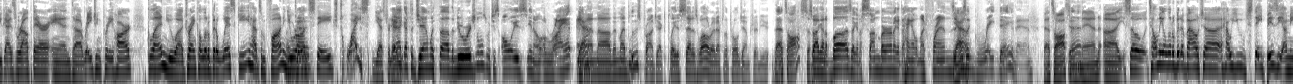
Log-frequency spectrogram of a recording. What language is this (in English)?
English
